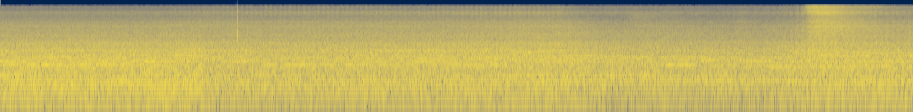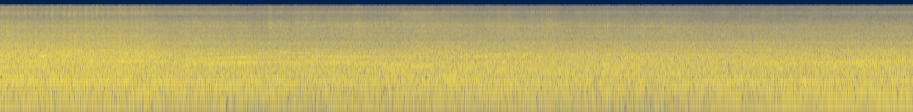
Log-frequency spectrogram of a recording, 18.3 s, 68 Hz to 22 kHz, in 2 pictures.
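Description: CC206 diesel-electric locomotive hauling a passenger train in along the platform and running past, followed by the coaches rolling by on the rails. A short hiss comes about eight seconds in.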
